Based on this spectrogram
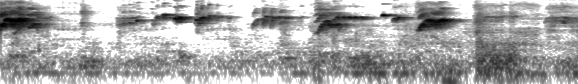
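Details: Cockatiel chicks produce a chatter of raspy squawks and short sliding whistles, loudest at the start and again near four seconds, over soft background rustle.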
